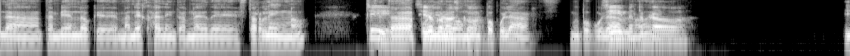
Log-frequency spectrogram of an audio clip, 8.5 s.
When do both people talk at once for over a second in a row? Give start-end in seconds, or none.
3.6-4.9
